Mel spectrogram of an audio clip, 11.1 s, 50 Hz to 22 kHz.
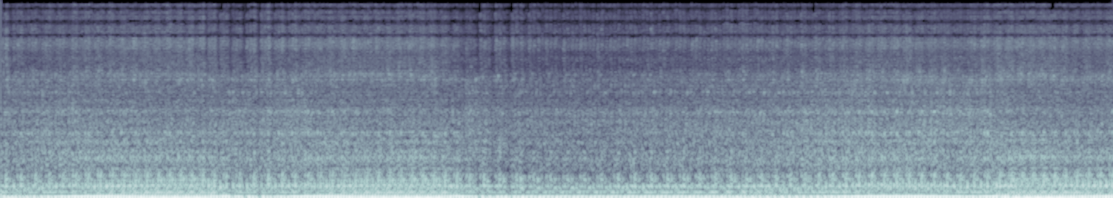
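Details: Detroit Diesel 92 series military-surplus engine, sat 20 years, in a bus, first start after fuel priming: deep, strong rumble holding a steady beat with no knocks or misses; runs normally.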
